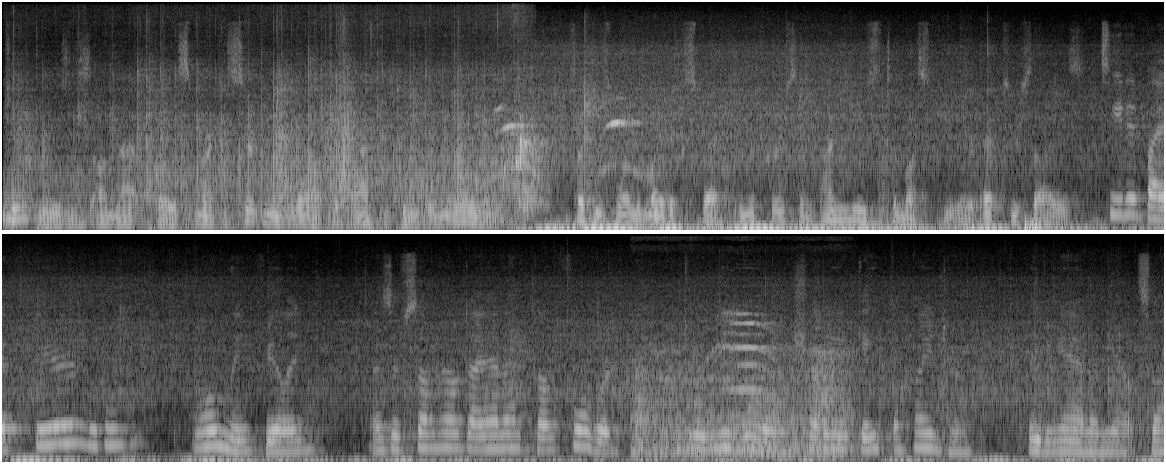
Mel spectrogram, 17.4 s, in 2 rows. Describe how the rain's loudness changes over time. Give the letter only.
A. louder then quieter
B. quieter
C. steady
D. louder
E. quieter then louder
B.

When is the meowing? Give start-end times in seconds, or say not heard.
3.6-4.8, 13.4-15.2.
